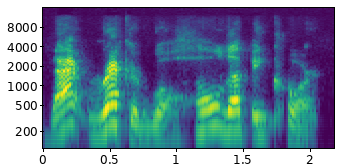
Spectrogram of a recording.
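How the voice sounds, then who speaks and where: Man playing an excitable, animated radio cop. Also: a little high, a little slow, slightly rough, heavily acted. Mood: firm. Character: excitable tough male police officer. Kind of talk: old-time radio drama acting.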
